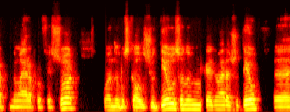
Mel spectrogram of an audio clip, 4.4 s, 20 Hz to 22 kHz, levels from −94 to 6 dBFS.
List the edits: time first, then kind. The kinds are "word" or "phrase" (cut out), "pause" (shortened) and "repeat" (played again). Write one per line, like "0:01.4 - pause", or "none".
0:01.8 - word
0:03.0 - word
